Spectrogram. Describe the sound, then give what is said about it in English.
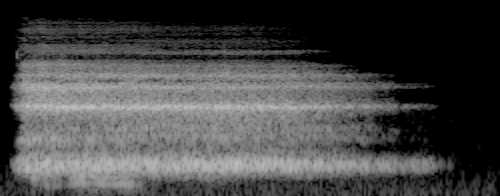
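A single long exhale through rounded lips with the tongue dropped, part of a Boabom breathing exercise from a Tibetan-style meditation practice. It is a breathy rushing hiss lasting about three seconds, holding steady, then tapering off, with no talk. “Then we drop our tongue, we round our lips, and we exhale like this.”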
